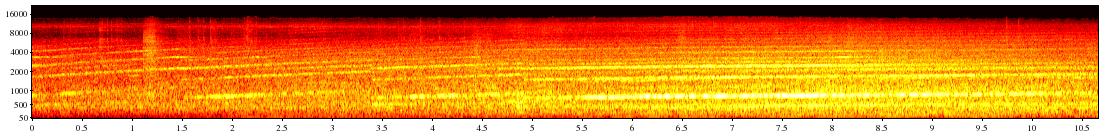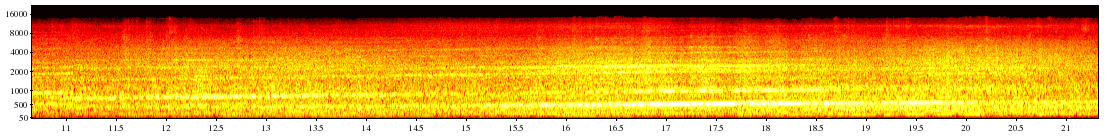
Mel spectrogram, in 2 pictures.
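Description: A passenger train rolls past close by, its wheels rumbling on the rails.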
